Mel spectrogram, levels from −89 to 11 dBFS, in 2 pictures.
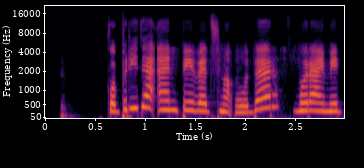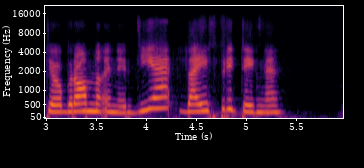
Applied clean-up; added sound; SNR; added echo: neural mask model DeepFilterNet 3.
